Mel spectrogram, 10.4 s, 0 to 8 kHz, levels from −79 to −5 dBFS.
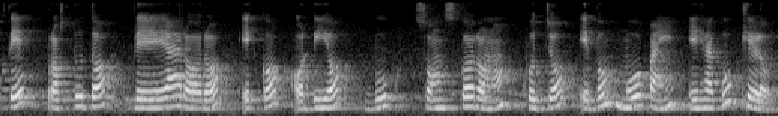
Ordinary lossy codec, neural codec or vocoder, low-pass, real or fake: none; none; 7.2 kHz; real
